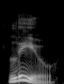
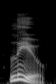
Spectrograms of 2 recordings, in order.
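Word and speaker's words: 六: And here we have 6, pronounced liu. This is another one of those falling tones, just like we heard with the number 4, liu.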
